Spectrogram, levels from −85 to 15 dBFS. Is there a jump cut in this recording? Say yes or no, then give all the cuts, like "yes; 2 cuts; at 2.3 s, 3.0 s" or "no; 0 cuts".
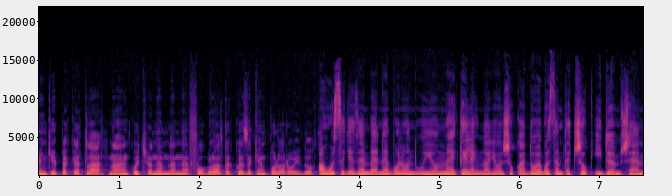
yes; 1 cut; at 3.5 s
